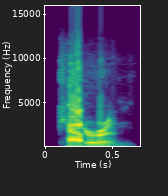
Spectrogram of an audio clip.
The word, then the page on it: cateran: American English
